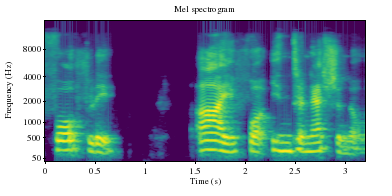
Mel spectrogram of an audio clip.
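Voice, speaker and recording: A woman speaks with a strong Chinese accent. She talks at a very slow pace. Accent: heavy Chinese. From Hong Kong. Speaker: research chemist giving a club speech. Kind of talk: prepared humorous speech.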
